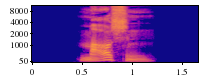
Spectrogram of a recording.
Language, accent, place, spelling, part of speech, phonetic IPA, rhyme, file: German, Germany, Berlin, Marschen, noun, [ˈmaʁʃn̩], -aʁʃn̩, De-Marschen.ogg
- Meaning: plural of Marsch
